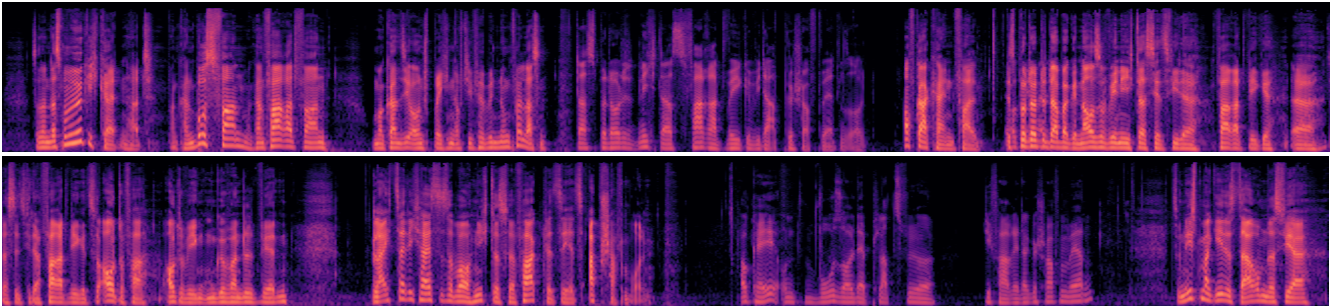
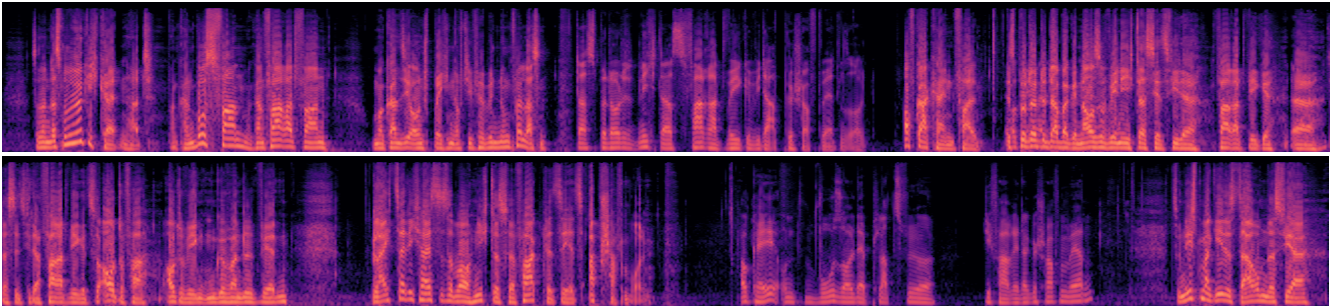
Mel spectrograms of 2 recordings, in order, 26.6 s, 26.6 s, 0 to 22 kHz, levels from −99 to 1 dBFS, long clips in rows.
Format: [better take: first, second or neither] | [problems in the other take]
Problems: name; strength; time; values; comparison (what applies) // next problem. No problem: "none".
first | distortion; heavy; 8 dB below the speech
